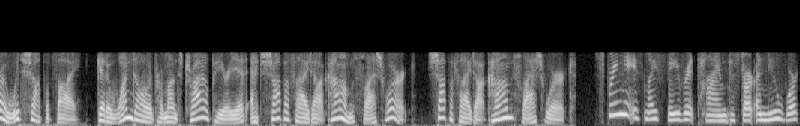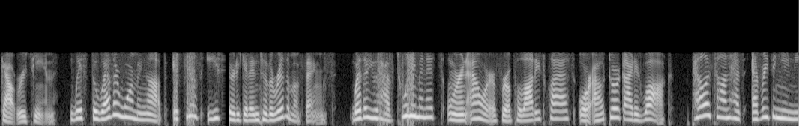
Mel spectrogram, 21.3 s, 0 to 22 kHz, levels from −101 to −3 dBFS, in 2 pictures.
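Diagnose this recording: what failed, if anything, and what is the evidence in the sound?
Loose connector crackle in the analogue wiring. Irregular bursts of scratchy crackle run from 12.99 to 13.42 s and from 15.72 to 16.20 s. A worn or dirty contact is making and breaking as it moves. This chops the signal.

Packet loss with pitch repetition on the network path. From 13.64 to 13.74 s a 100 ms gap is bridged by repeating the last pitch period. It sounds briefly held and buzzy, then fades before the speech cross-fades back. That fits about five lost 20 ms packets of the G.711 telephone stream. A shorter 20 ms gap at 18.50 to 18.52 s gives only a slight buzzy hold, consistent with one lost packet.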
